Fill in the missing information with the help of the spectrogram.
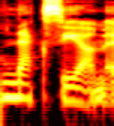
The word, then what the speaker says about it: NXIVM: So this episode is based on a cult for sure that you've probably heard of called Nexium. It's spelled like with Roman numerals, N-X-I-V-M, but it's pronounced Nexium,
